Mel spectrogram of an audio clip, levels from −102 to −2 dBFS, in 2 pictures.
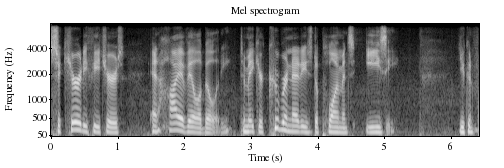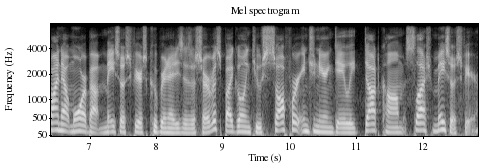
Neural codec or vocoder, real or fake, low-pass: none; real; 7.2 kHz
